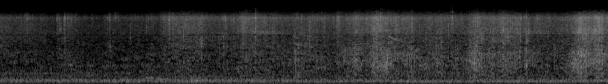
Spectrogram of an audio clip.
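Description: Dry leaves rustle and crackle under a monkey's feet.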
